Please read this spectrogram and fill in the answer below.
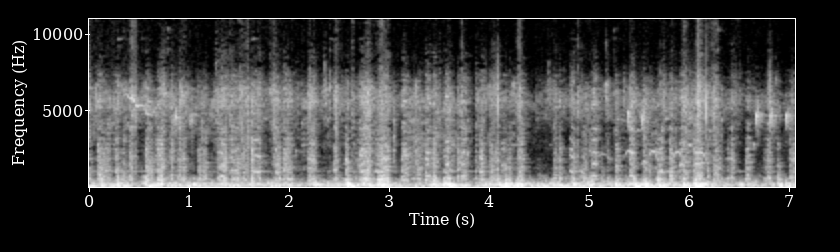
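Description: Footsteps of a man and a donkey moving through brush, an irregular rustling and crunching, with birds chirping faintly.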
